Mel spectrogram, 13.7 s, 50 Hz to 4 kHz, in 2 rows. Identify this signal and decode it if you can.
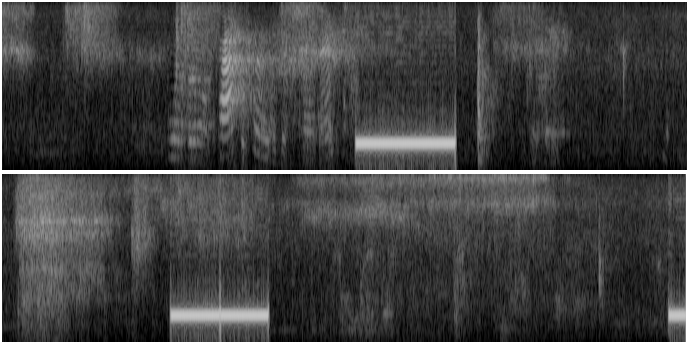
Ringback tone (Europe, 425 Hz), with speech.
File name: out- -2010- - - .19733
